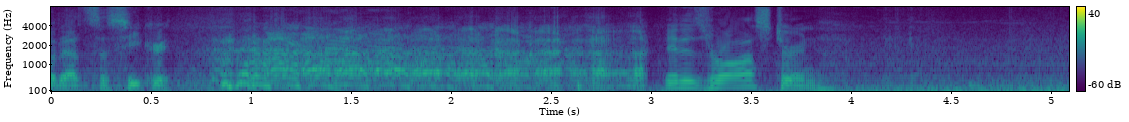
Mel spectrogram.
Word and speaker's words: Rosthern: in saskatchewan and it's the proper way to pronounce it is with a soft th sound lou what's the name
